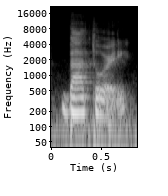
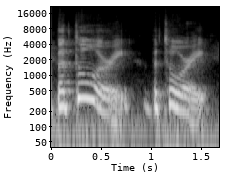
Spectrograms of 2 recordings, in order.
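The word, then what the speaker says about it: Báthory: So next we have the arrival of Countess Elizabeth Bathory. Bathory? I'd said it wrong. Bathory.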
